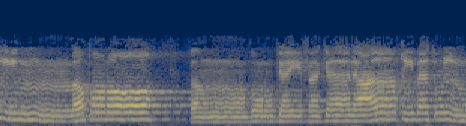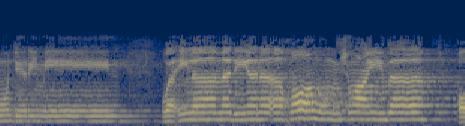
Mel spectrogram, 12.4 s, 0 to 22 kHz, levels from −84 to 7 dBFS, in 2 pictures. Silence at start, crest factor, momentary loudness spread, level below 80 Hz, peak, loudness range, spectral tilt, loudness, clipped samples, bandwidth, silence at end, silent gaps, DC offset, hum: 0 s; 16 dB; 9 LU; -58 dBFS; -4 dBFS; 5 LU; -1.5 dB/octave; -20 LUFS; under 0.1%; 7.2 kHz; 0 s; none; under 0.1%; none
